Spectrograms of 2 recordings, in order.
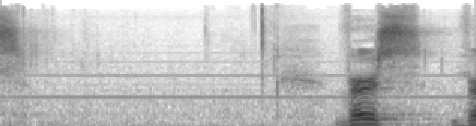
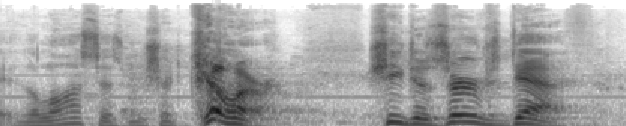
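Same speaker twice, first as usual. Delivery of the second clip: ordinary talk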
